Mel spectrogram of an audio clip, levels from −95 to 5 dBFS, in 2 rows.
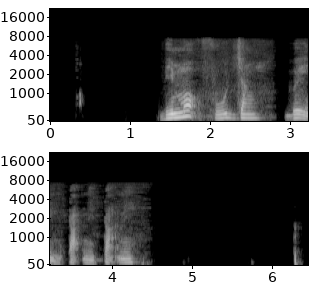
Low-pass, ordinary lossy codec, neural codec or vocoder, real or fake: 7.2 kHz; AAC, 32 kbps; none; real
